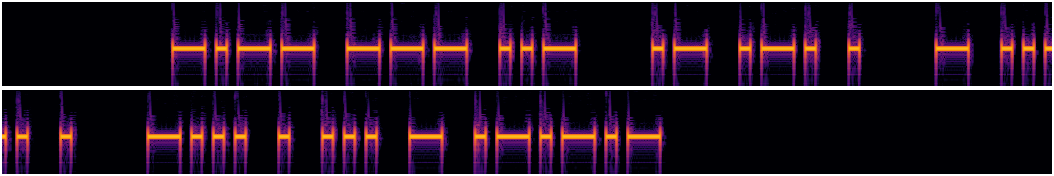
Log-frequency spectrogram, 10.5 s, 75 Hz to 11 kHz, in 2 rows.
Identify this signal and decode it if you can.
Morse code, heard as a keyed tone, about 22 wpm, 700 Hz. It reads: YOU ARE THE BEST.
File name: practice / 22wpm / Sentences with 2-Word Phrases - 22wpm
